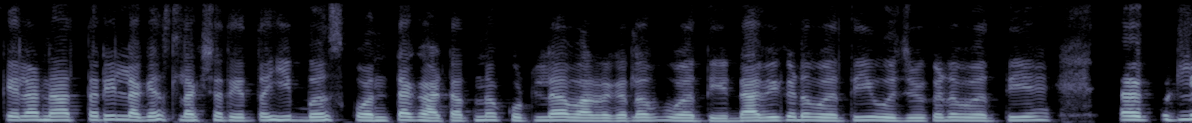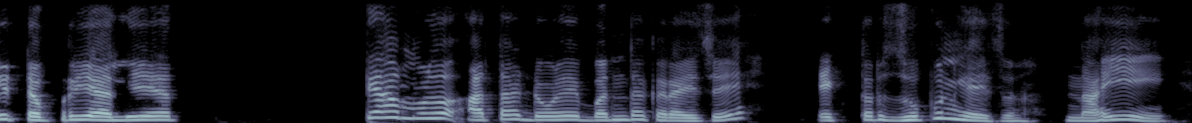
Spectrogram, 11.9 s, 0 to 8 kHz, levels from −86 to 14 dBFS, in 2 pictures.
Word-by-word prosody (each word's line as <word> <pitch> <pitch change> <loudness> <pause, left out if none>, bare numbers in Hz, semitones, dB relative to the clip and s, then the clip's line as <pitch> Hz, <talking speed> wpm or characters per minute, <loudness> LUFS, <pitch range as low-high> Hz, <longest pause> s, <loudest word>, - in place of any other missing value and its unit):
केला 230 0 +1
ना, 225 -1 +2
तरी 250 +1 0
लगेच 225 +2 +1
लक्षात 210 +1 -1
येतं 195 +2 -2
ही 230 0 +1
बस 215 +2 0
कोणत्या 200 +2 +1
घाटातनं 195 +2 0
कुठल्या 205 +2 0
मार्गाला 180 0 +1
वळत 185 -3 0
आहे. 165 - -2
डावीकडं 200 +4 +1
वळत 190 -2 +1
आहे, 210 - -1
उजवीकडं 195 +1 -1
वळत 190 0 -2
आहे. 215 +2 -2 0.4
तर 240 0 +5
कुठली 255 +2 0
टपरी 235 +3 +4
आली 225 +1 +6
आहे. 235 - +4 1.0
त्यामुळं 340 -3 +3
आता 230 +5 +2
डोळे 235 +1 +1
बंद 235 +4 0
करायचे. 195 - 0 0.4
एकतर 205 +4 -3
झोपून 235 +9 0
घ्यायचं. 170 -7 -1 0.2
नाही, 190 -1 -1
215 Hz, 170 wpm, -23 LUFS, 195-235 Hz, 1.0 s, आली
